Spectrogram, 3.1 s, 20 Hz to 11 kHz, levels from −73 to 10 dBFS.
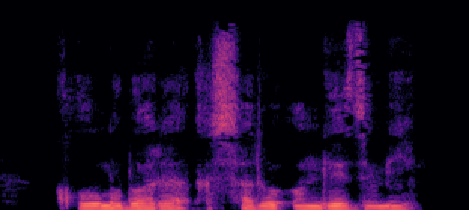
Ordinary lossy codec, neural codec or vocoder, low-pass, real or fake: MP3, 48 kbps; codec, 16 kHz in and 24 kHz out, 1.1 kbps, FireRedTTS-2 codec; 9.9 kHz; fake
